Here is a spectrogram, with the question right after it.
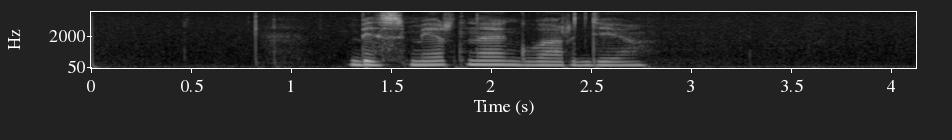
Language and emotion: Russian, neutral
